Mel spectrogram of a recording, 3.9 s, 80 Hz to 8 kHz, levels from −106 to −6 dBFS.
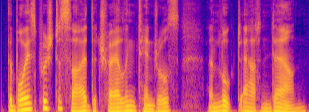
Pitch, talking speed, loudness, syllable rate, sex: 110 Hz, 185 wpm, -18 LUFS, 5.1 syllables/s, male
